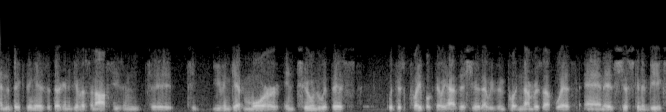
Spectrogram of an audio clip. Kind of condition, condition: link, phone line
